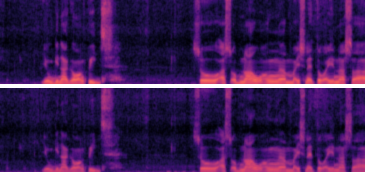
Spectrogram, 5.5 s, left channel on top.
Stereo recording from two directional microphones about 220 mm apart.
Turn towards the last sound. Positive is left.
turn(degrees=20)  # may be behind; listen again after turning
